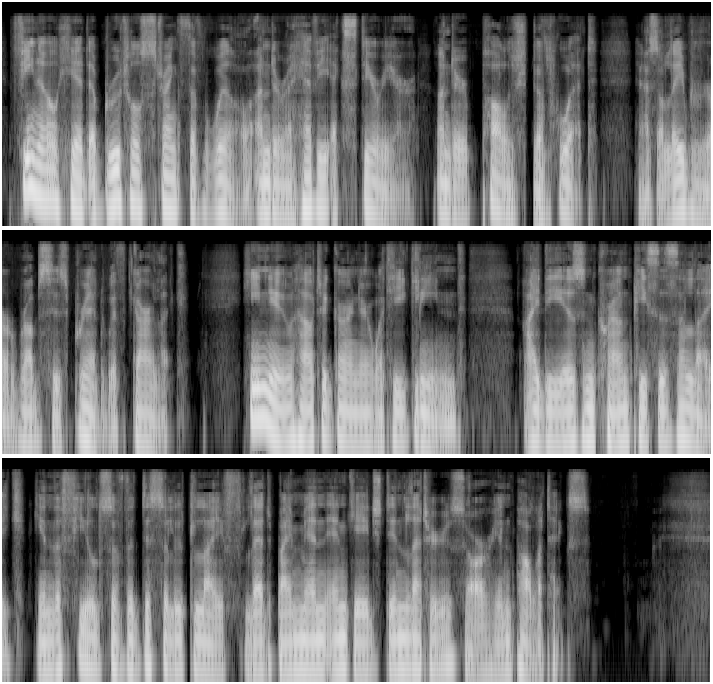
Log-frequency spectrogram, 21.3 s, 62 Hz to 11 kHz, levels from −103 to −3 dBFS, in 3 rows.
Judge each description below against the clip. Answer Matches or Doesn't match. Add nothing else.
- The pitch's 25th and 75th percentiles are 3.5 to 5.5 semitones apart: Doesn't match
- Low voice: Matches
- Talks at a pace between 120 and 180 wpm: Matches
